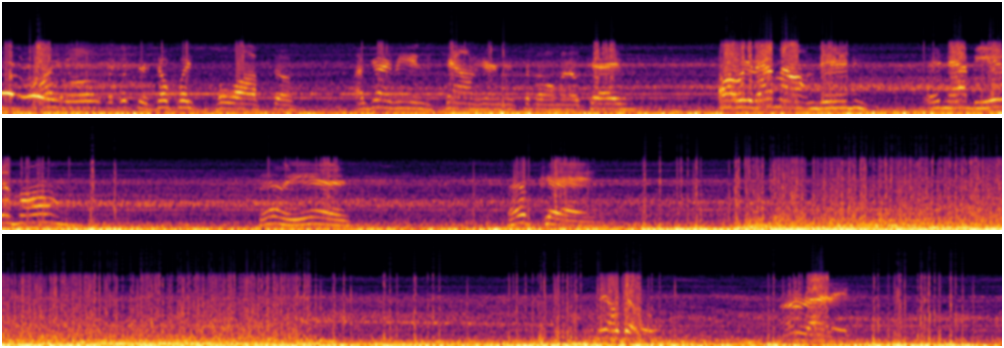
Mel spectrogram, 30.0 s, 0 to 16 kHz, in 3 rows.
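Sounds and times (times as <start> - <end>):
road and wind noise in car: 0.0 - 30.0.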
